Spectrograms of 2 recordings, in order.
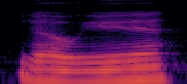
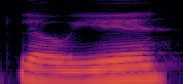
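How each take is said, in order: Both takes have the same delivery.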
